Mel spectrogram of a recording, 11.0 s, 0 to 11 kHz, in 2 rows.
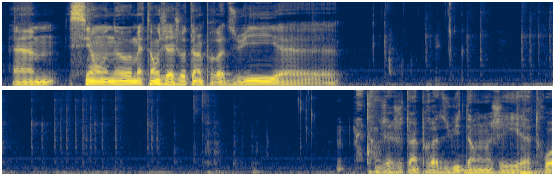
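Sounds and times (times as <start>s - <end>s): faint steady hum: 0.0s - 11.0s
computer keyboard and mouse clicking: 3.7s - 8.7s.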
